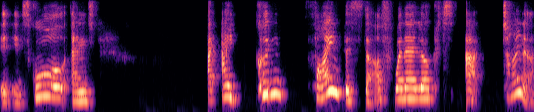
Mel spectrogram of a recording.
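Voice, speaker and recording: Using a German accent, a woman speaks very slowly at a high pitch, with very wide pitch swings and long, frequent pauses. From western Germany. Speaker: historian, academic lecturer. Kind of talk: Q&A after an academic lecture. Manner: halting, many repetitions and fillers.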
